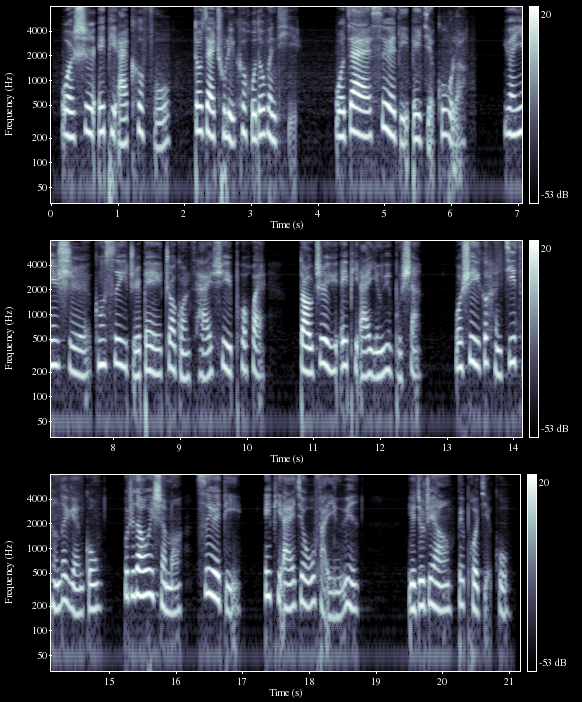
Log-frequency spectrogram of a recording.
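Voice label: chinese female; lektoring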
